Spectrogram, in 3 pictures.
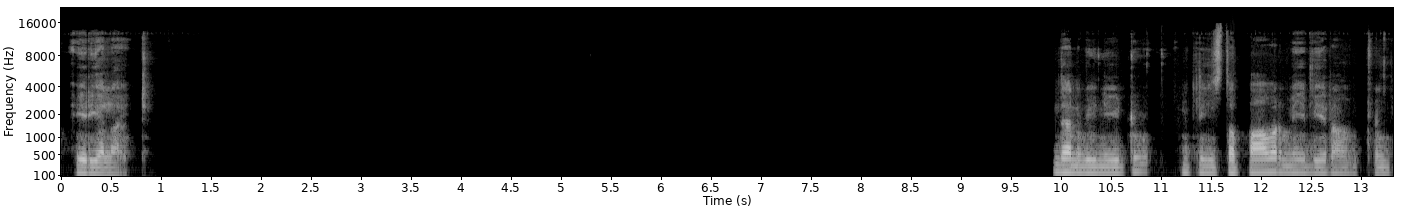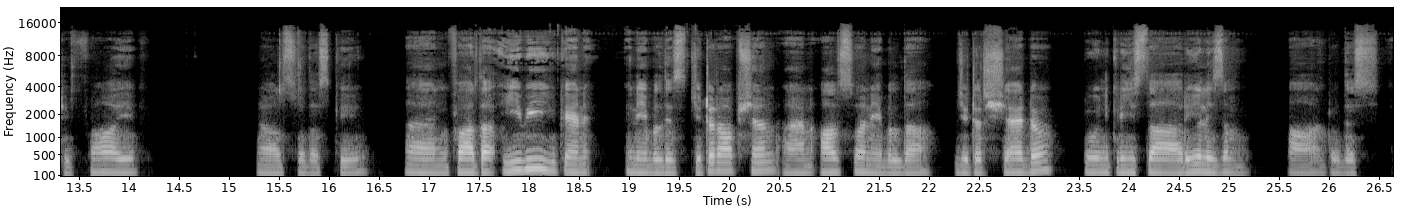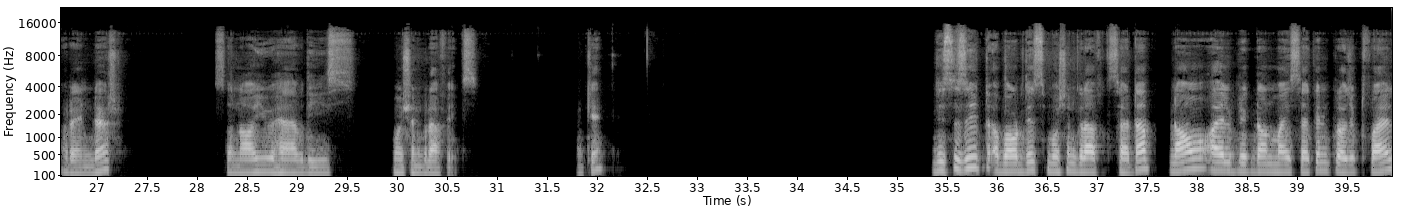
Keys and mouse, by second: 0.8 z, 1.3 alt+g, 1.6-3.3 drag, 3.4 middle click, 4.2-5.6 drag, 5.8 click, 7.2 click, 8.5 click, 10.9-13.3 drag, 14.6 click, 16.1 click, 16.2 middle click, 18.1 middle click, 19.6 middle click, 22.4 middle click, 25.3 shift+middle drag, 27.8 shift+middle click, 31.1 click, 31.1 middle click, 31.5 middle click, 32.1-33.8 drag, 36.2 ctrl+space, 38.2 click.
